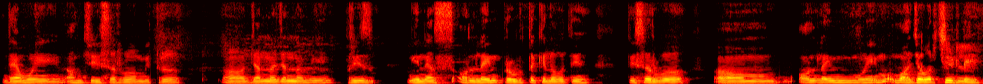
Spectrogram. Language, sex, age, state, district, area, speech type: Marathi, male, 45-60, Maharashtra, Buldhana, urban, spontaneous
